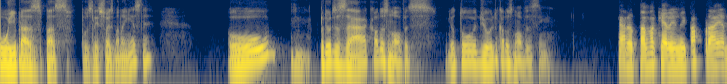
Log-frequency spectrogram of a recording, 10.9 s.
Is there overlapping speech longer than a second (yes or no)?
no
